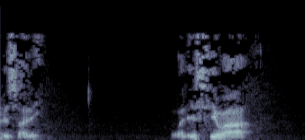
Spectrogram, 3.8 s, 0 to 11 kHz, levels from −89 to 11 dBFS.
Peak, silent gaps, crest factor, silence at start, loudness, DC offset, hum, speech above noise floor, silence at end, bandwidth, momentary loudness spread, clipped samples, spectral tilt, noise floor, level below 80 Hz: -4 dBFS; none; 20 dB; 0 s; -21 LUFS; under 0.1%; none; 55 dB; 0.7 s; 8.8 kHz; 14 LU; under 0.1%; -3.5 dB/octave; -77 dBFS; -66 dBFS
